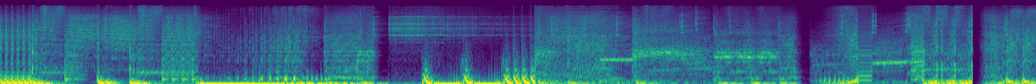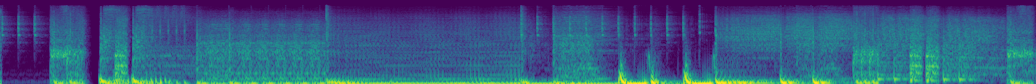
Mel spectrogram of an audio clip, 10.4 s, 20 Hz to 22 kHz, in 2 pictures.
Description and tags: BR Sequenced [converge] (2)
One of the sequenced sections of percussion, unaccompanied.
breakcore, beats, fast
